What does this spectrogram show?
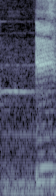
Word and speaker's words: EDI: is a jar why are you named Ed Ed is the phonetic pronunciation of Eed that is an acronym for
